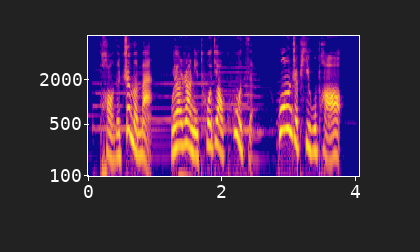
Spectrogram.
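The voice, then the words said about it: Fierce, harsh voice. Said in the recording (Chinese): “用很凶的声音说道”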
